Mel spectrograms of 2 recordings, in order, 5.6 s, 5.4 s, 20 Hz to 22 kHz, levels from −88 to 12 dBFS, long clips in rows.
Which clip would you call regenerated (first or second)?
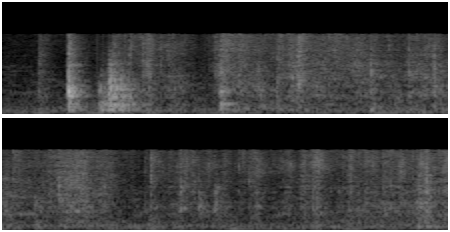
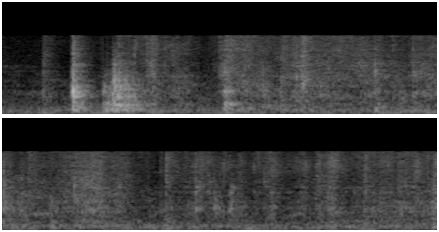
second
